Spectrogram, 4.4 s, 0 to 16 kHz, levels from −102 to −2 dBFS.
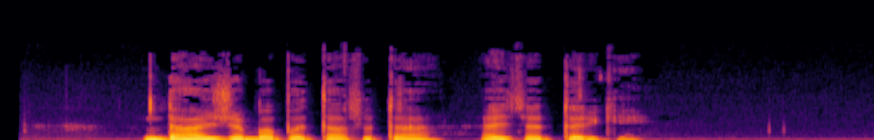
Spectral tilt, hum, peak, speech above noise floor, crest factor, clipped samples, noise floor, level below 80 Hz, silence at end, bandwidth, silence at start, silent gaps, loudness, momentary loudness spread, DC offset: -8.5 dB/octave; none; -2 dBFS; 42 dB; 20 dB; under 0.1%; -61 dBFS; -60 dBFS; 1.2 s; 7.8 kHz; 0.7 s; none; -20 LUFS; 10 LU; under 0.1%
